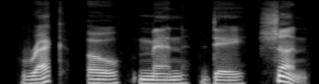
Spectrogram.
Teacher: 5 syllables with the primary stress on da.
